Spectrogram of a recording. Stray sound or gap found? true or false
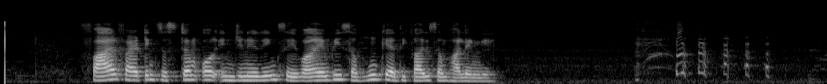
true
